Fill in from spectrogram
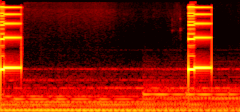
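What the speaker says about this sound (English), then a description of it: "I like this pickup sound" Pickup sound effect made in the sfxr sound generator: two short, bright rising electronic blips about two seconds apart, standing out over a low steady hum.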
